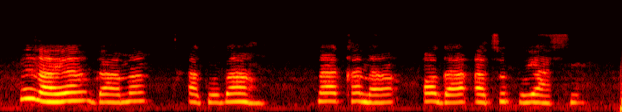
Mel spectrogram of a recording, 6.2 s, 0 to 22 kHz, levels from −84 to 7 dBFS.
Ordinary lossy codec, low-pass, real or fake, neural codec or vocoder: none; 7.2 kHz; fake; codec, 16 kHz, 8 kbps, FreqCodec, smaller model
